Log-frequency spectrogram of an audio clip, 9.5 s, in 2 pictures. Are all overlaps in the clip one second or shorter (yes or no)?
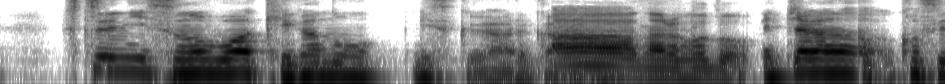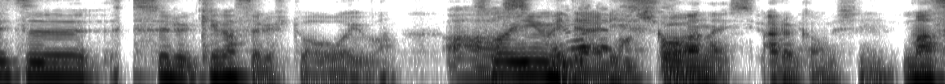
no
